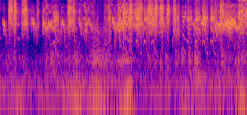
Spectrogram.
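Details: Budgie chirping forms a busy, unbroken stream of high warbles, squeaks and rapid twitters that builds in density toward the end.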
